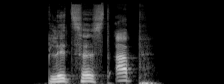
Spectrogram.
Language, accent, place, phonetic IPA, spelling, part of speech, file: German, Germany, Berlin, [ˌblɪt͡səst ˈap], blitzest ab, verb, De-blitzest ab.ogg
- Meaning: second-person singular subjunctive I of abblitzen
